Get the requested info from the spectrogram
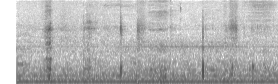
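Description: Handling noise on the recording device: a few faint taps and clicks, the loudest about one and a half seconds in, over a steady low hum.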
